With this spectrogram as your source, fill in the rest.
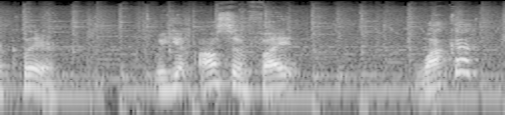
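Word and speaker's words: Wakka: We can also fight Waka, I believe is the correct way to pronounce that.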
